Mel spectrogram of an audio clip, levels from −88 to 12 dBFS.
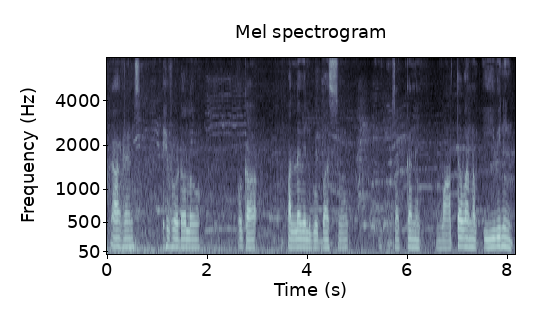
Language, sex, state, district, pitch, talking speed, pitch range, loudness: Telugu, male, Telangana, Nalgonda, 115 Hz, 95 wpm, 100-125 Hz, -17 LUFS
